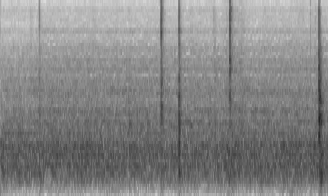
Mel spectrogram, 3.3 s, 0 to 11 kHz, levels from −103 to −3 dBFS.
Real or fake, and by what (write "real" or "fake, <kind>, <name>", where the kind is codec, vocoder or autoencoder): fake, autoencoder, DAC-VAE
